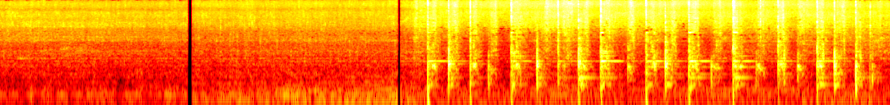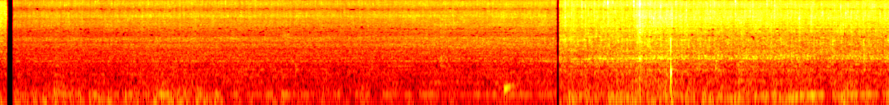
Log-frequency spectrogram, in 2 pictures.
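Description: Minced pork sizzling in a thin metal wok while being stirred with a metal spoon. From about seven seconds in, the spoon scrapes and knocks against the wok with a ringing clank about three times a second for some seven seconds; the sizzle grows louder near the end.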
